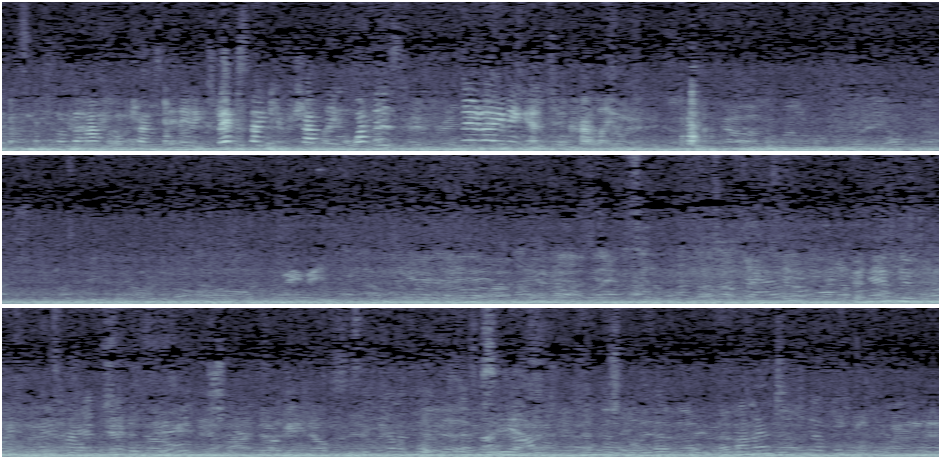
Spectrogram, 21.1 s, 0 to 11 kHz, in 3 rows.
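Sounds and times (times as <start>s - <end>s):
train rumbling: 0.0s - 18.1s
faint passenger chatter: 0.0s - 21.0s.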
